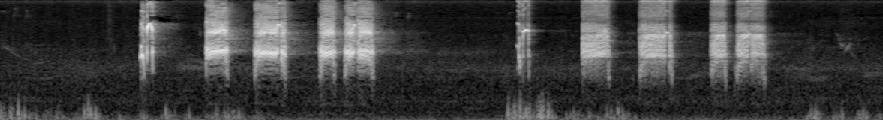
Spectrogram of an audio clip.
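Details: Rasping calls of a partridge, black or desi type: two runs of four to five harsh, grating bursts a few seconds apart, over soft low thumps and background rustle.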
